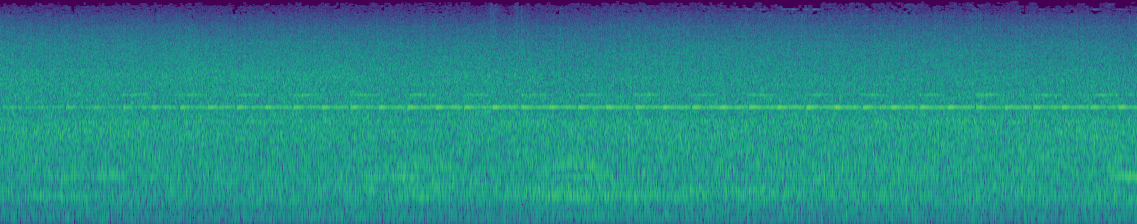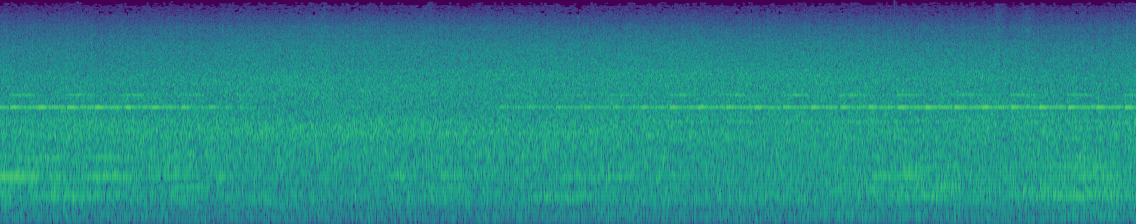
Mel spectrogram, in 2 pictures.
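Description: O-gauge model trains running on three-rail track: a steady rumble of metal wheels on the rails with a constant high whine.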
